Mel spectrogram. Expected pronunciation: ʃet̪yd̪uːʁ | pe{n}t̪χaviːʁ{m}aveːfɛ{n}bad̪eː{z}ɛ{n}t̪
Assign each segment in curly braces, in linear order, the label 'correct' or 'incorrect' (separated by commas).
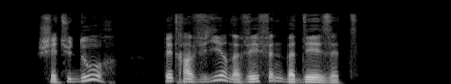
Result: incorrect, incorrect, correct, correct, incorrect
